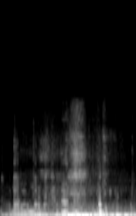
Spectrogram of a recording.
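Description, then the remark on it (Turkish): A rescue motorboat engine drones steadily on a lake in cold weather while towing a broken-down fishing boat, a low humming rumble mixed with rushing wind and water noise, with faint voices partly buried beneath it. “Bozulan tekne kurtarma botuna bağlanarak çekildi.”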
